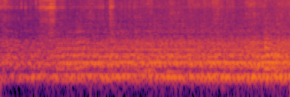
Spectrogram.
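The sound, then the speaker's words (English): A dense, continuous buzzing of a swarm of honeybees fills the air at a steady volume, a layered hum with overlapping wingbeats and no voices. “The day you don't think they're going to swarm, they swarm.”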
